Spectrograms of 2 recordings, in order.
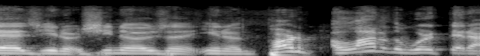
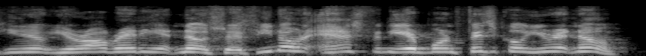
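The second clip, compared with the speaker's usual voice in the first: higher, lightly voiced daughter; a hint of a bright young daughter giving advice; quoting daughter; 6 semitones higher than usual. Host quotes his daughter's advice to the guest, higher voiced. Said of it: "She says".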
